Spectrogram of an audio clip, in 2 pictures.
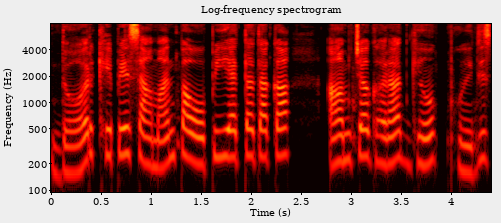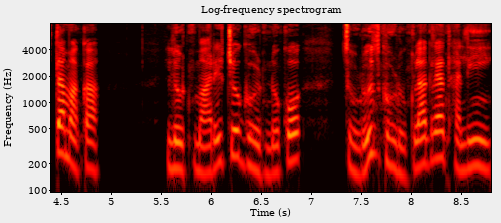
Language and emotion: Goan Konkani, fearful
